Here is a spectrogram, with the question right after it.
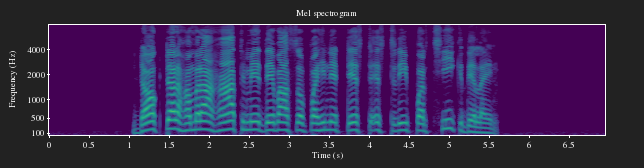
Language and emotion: Maithili, disgusted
